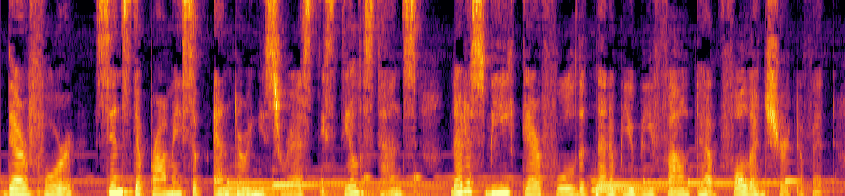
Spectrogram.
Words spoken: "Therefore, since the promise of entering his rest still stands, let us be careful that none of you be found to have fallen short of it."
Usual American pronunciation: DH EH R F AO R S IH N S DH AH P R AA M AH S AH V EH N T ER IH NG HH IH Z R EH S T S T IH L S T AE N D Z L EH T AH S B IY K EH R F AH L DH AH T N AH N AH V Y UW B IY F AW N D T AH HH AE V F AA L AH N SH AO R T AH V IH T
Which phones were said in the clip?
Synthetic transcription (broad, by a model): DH EH R F AO R S IH N S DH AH P R AA M AH S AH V EH N T ER IH NG HH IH S R EH S T S T IH L S T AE N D S L EH T AH S B IY K EH R F AH L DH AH T N AH N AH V Y UW B IY F AW N D T AH HH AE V F AA L AH N SH AO R T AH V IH T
